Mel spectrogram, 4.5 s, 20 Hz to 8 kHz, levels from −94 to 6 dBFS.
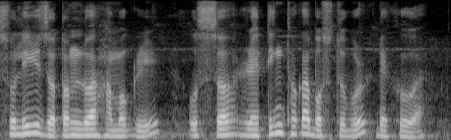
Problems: background sounds at intervals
